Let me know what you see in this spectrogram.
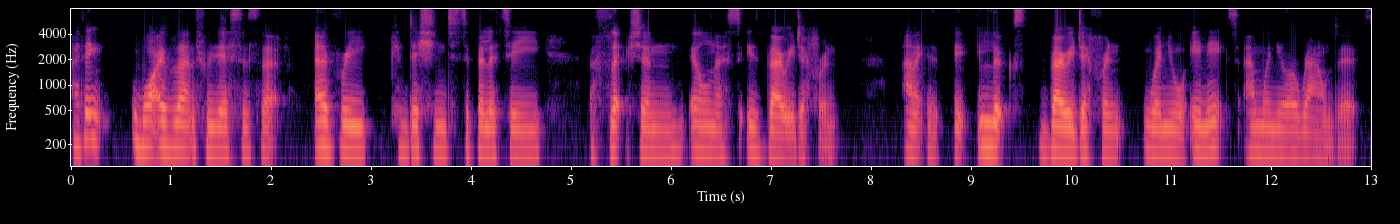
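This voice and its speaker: In a dry, close sound with no echo, a woman with a very deep, low pitch speaks at a moderate pace in a monotone, flat intonation. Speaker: motorsport broadcaster and author. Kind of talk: interview. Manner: halting.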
